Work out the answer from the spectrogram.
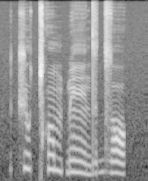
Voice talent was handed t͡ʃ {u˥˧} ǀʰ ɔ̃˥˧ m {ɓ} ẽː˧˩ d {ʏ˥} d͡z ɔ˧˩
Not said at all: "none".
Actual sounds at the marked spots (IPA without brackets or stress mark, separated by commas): u˥˧, ɓ, ə˥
